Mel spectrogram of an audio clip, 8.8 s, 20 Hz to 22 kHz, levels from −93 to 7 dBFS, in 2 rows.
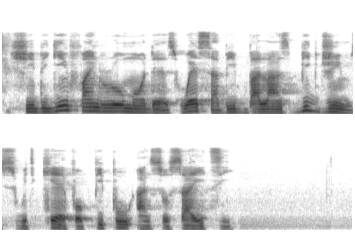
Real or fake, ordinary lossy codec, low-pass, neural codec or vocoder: real; AAC, 64 kbps; 7.2 kHz; none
